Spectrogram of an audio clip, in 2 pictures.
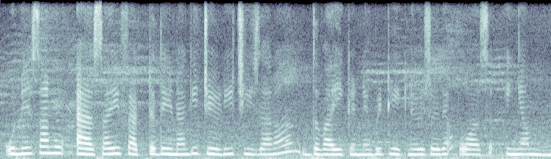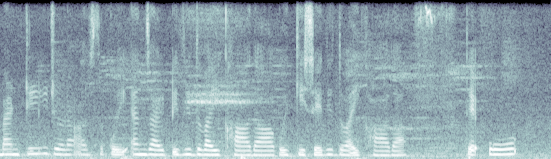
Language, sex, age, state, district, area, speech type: Dogri, female, 18-30, Jammu and Kashmir, Jammu, rural, spontaneous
